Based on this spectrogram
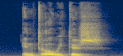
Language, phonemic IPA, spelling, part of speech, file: Dutch, /ˌɪnˈtroː.i.tʏs/, introïtus, noun, Nl-introïtus.ogg
- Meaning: introitus, introit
